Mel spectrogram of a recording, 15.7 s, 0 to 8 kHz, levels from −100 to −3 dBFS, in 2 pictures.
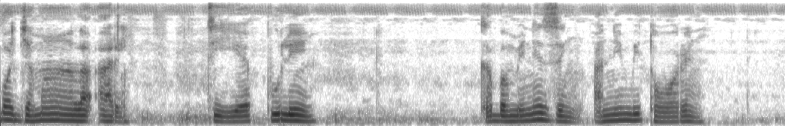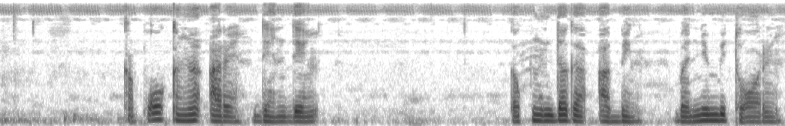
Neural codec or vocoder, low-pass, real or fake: vocoder, 44.1 kHz, 80 mel bands, Vocos; 7.2 kHz; fake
